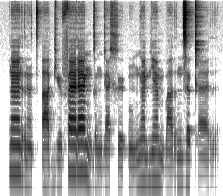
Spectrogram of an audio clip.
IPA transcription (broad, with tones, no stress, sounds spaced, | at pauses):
ɾ æ̃˥ r ə̃˩ t͡sʼ a˩ bʲ ø˩ f æ˥ ɾ æ˥ ŋ ɡ ə˩ ŋ ɡ æ˩ x ø˩ ʔ ũ˩ ŋ ɡ æ̃˥ bʲ æ̃˥ m b a˩ r n z ə˥ kʼ æ˩ r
